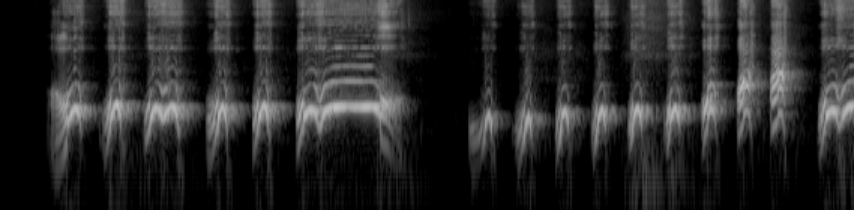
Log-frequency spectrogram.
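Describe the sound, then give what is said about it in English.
A person imitates an owl with a long run of rhythmic, loud hooting calls, including a drawn-out hoot midway and rising, wavering hoots toward the end, with no talking. “You are a very effective owl hooter, probably a little better than average.”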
